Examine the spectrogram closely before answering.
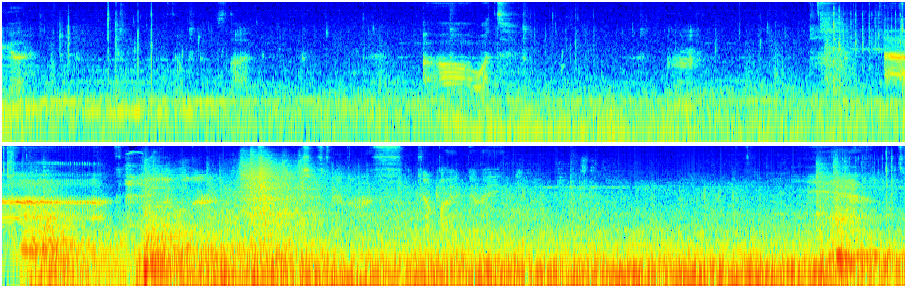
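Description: A man talks close to a microphone, casually.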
